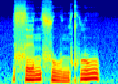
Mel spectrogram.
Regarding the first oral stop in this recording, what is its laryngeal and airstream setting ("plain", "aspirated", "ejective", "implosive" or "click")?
aspirated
